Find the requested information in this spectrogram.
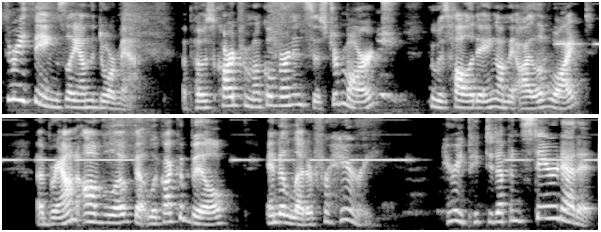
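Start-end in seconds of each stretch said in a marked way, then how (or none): none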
